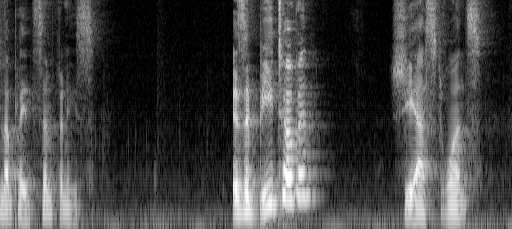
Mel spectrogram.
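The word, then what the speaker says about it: Beethoven: played symphonies is it betoken she asked once pronouncing the first part of the composer's name not bei but be like the insect she rolled down the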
